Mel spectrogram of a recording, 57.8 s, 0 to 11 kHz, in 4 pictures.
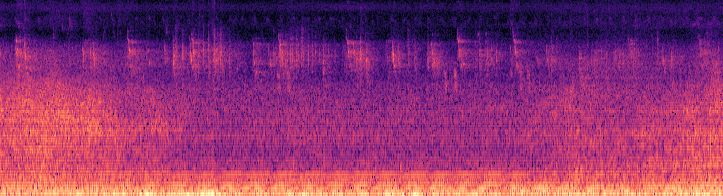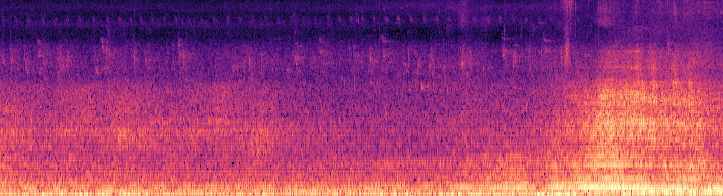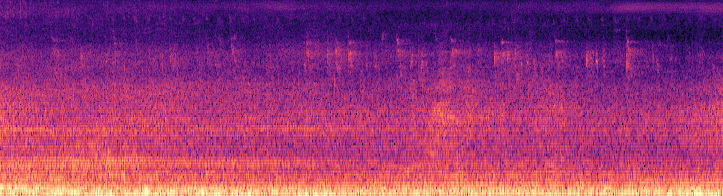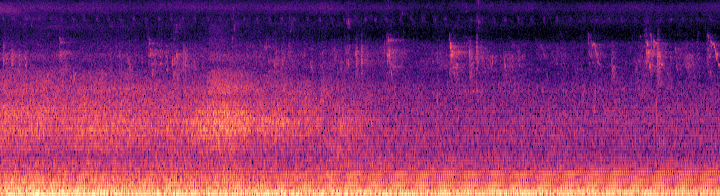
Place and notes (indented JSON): {
  "title": "美農村, Beinan Township - Birdsong",
  "date": "2014-09-07 07:17:00",
  "description": "In the morning, Birdsong, Traffic Sound",
  "latitude": "22.84",
  "longitude": "121.09",
  "altitude": "189",
  "timezone": "Asia/Taipei"
}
